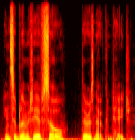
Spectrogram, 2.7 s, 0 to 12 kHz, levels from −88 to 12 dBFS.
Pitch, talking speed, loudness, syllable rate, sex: 100 Hz, 175 wpm, -18 LUFS, 6.1 syllables/s, male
